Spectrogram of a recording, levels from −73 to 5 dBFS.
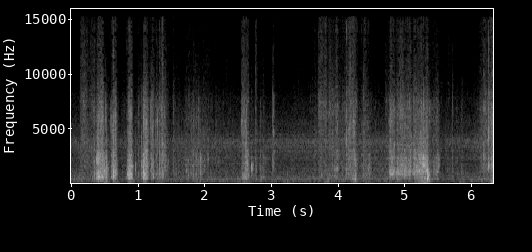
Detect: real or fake real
